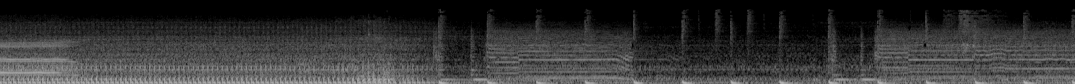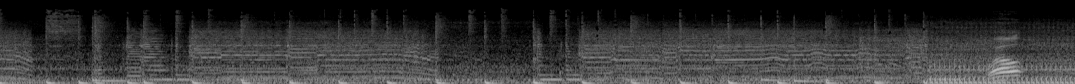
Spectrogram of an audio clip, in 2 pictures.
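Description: Chinese mini skid steer's small engine running while scooping, a close rhythmic chugging with repeated pulsing bursts as the load changes, loud and steady throughout.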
